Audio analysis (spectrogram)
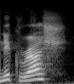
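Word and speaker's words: Nick Roesch: have to do is just search the name Nick Rush in the bar that's spelled n i c k r o e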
